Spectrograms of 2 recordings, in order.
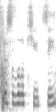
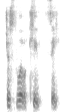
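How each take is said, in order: First: Higher, sweet cutesy voice. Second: Said in the usual way. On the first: Shown as a demonstration. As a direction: say it cute and playful. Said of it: "repeated higher". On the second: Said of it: "repeated more cutesy".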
